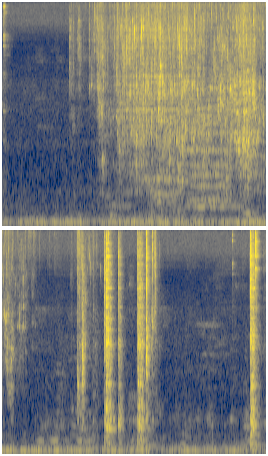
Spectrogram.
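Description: Semolina pours into a pan of hot tempering, a soft, sizzling rush building over several seconds, followed by a few sharp clatters of a utensil against the pan.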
